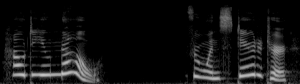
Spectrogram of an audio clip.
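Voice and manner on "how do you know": much higher, swooping down at the end; emphatic challenge. A narrator's reading. Teacher repeats it to the staring crowd, emphatic challenge. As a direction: press the question hard from a high pitch.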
